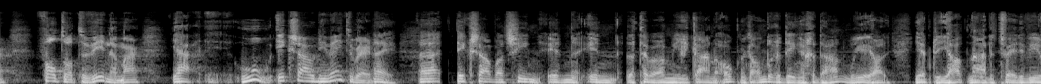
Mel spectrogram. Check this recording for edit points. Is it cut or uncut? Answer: cut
